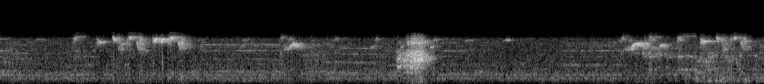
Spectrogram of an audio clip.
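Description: A bird chirping in short clusters of high, twittering calls: three groups, with one brief, louder, harsher call about four seconds in.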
